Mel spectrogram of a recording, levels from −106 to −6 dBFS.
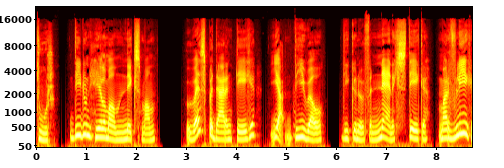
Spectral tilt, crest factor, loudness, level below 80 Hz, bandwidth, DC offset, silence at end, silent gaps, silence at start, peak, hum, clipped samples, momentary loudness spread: -4 dB/octave; 16 dB; -18 LUFS; -48 dBFS; 17 kHz; under 0.1%; 0 s; 2.53-2.91 s, 5.89-6.07 s; 0.05 s; -2 dBFS; none; under 0.1%; 11 LU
